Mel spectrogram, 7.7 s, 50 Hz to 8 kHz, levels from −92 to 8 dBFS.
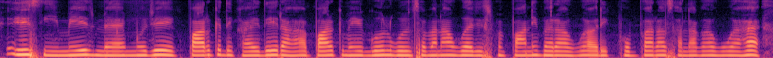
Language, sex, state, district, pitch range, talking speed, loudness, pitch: Hindi, female, Bihar, Madhepura, 210-220 Hz, 225 wpm, -16 LUFS, 210 Hz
